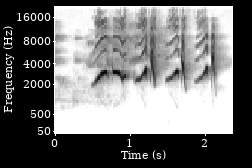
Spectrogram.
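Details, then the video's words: Female Oriental magpie-robin calling the male, used as a lure: one clear phrase of four rising whistles, the first drawn out, each of the others capped by a harsh chip. "SUARA KACER BETINA MEMANGGIL KACER JANTAN"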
